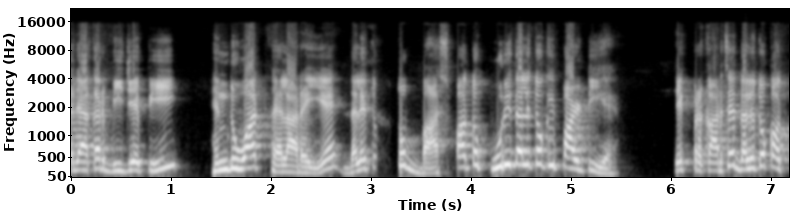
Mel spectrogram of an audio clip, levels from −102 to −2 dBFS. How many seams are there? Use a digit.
1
